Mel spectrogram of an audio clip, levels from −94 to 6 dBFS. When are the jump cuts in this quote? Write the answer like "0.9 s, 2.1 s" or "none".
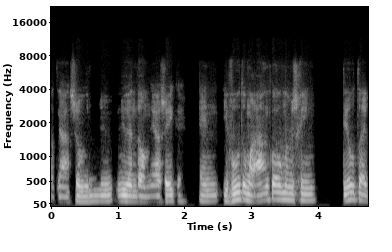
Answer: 2.1 s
